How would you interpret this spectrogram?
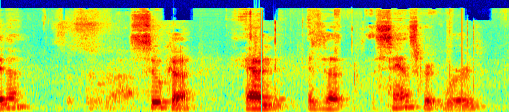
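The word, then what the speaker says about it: सुख: interesting phenomena here's two words this word is pronounced suka could everyone please say that suka and is a Sanskrit word which means happy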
